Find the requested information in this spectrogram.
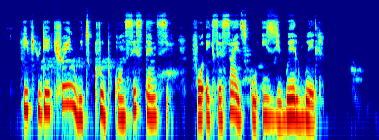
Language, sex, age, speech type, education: Nigerian Pidgin, female, 15-29, spontaneous, tertiary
